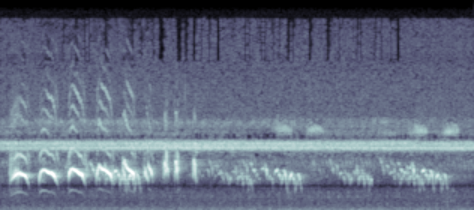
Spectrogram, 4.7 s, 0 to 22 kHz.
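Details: Chestnut-capped babbler in rice fields at Prachuap Khiri Khan, Thailand, 2025. A quick series of bright, high, down-slurred whistled notes, about six of them, then softer chattering notes that fade. A steady high insect drone runs throughout.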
